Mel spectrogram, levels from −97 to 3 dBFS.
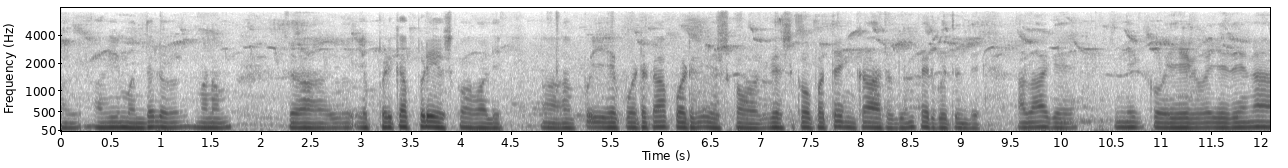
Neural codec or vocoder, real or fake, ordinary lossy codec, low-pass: none; real; none; 7.2 kHz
